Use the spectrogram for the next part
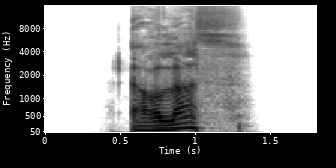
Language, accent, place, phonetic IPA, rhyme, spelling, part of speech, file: German, Germany, Berlin, [ɛɐ̯ˈlaːs], -aːs, erlas, verb, De-erlas.ogg
- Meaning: first/third-person singular preterite of erlesen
